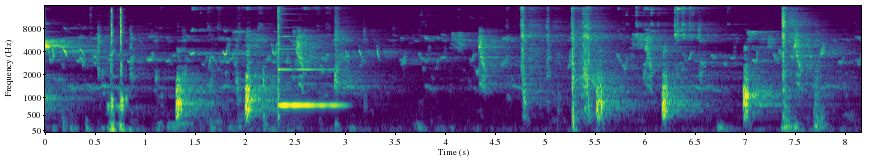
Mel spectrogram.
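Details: Hen with her chicks on their first outing: repeated high, falling chick peeps and clucks, each note brief, scattered among clicks and knocks.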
